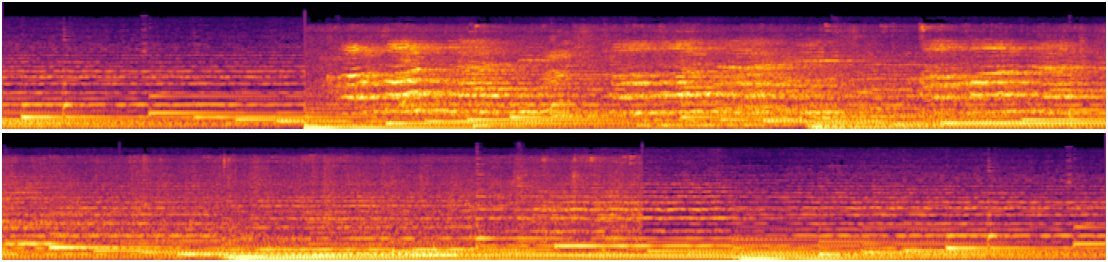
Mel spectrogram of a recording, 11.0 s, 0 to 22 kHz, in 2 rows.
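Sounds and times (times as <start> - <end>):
music with held tones: 0.0 - 11.0
children talking and playing: 0.7 - 8.9.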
